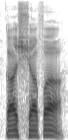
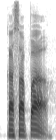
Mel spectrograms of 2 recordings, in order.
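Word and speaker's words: كَشَفَ: Kasyafa, ini SYA, sya, bukan TSA. Jadi kalau orang baca kasapa, nah itu dia jadi sin, bukan jadi shin. Ini huruf sin, 3 lengkungannya ke atas. Jadi membacanya itu boleh pelan. Kasyafa. Ulang lagi. Kasyafa. Jadi harus terdengar syanya itu.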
